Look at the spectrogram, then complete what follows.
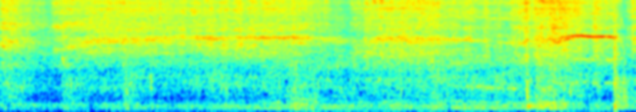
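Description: Radio-controlled monster trucks racing on a concrete floor, their electric motors giving a steady high whine over tyre noise. The sound grows louder near the end as a truck comes close up a ramp, and the whine briefly rises in pitch.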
